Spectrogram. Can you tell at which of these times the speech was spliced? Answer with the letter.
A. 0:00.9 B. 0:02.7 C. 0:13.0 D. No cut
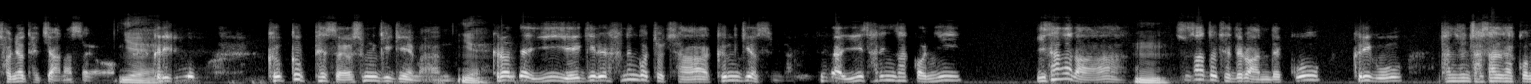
D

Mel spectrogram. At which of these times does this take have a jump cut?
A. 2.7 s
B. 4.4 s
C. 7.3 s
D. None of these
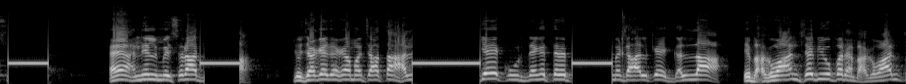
C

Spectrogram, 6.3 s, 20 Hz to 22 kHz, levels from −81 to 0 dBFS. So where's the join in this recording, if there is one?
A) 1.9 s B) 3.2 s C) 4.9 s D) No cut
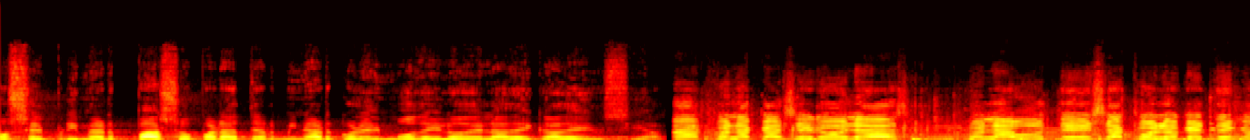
B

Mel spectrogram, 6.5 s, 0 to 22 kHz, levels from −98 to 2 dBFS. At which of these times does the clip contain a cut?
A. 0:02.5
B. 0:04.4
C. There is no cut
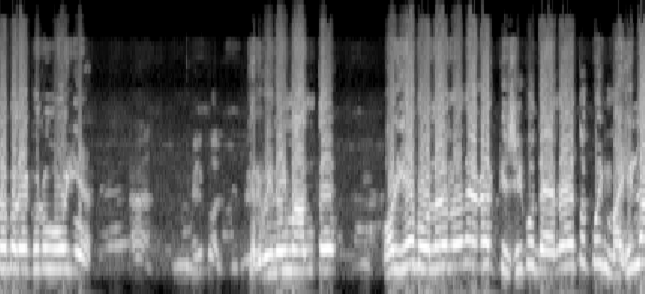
C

